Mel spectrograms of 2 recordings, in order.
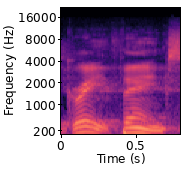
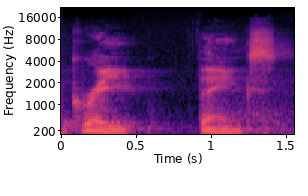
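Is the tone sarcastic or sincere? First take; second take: sincere; sarcastic. First: The tone sounds sincere and pleased. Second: The tone sounds sarcastic and annoyed. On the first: The speaker is genuinely grateful. "if you say" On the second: The speaker is not actually grateful. "Completely different message, right? And we love sarcasm"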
